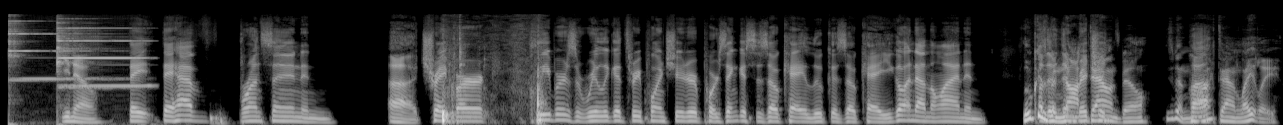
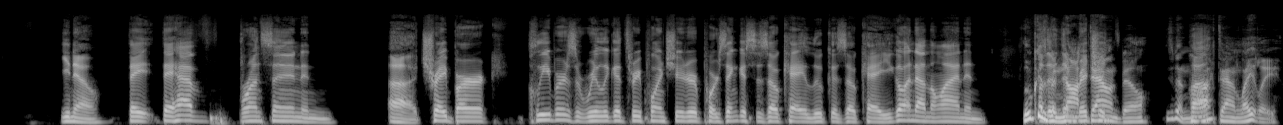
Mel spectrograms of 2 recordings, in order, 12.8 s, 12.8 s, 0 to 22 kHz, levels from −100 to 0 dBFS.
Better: second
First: doorbell; loud; until 1.5 s; peak 4 dB above the speech // footsteps; loud; at 4.5 s; peak 4 dB above the speech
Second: none

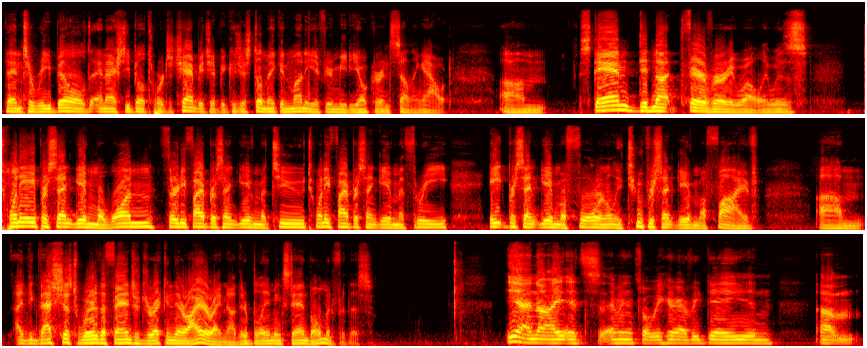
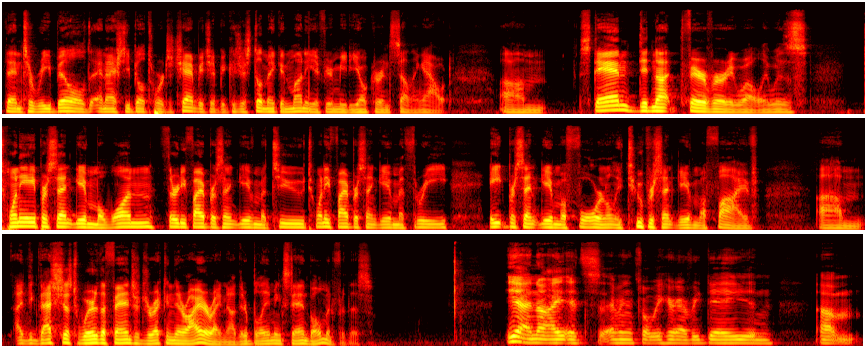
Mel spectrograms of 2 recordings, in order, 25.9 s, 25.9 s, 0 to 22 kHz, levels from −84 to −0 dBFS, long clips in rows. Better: second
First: distortion; slight; 10 dB below the speech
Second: none

